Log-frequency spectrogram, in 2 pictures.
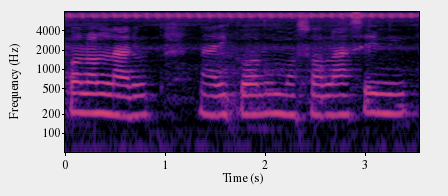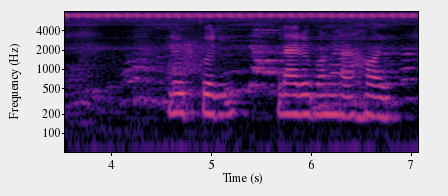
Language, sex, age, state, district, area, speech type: Assamese, female, 45-60, Assam, Darrang, rural, spontaneous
